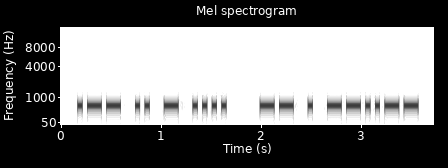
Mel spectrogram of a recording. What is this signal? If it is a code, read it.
Morse code, heard as a keyed tone, about 25 wpm, 600 Hz. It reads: WITH ME,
